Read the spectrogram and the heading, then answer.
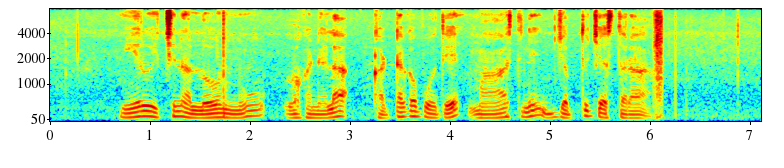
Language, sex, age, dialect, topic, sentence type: Telugu, male, 31-35, Telangana, banking, question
